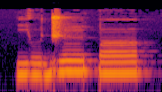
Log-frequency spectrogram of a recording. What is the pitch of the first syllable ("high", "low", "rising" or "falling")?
low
